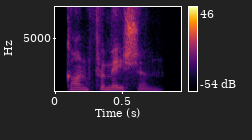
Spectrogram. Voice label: "confirmation", Indian

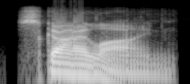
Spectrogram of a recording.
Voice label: "skyline", American

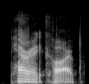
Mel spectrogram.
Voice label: "pericarp", American

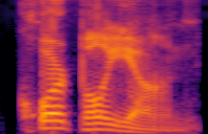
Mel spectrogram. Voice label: "court bouillon", American

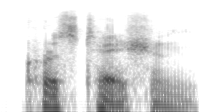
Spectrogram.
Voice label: "crustacean", American

